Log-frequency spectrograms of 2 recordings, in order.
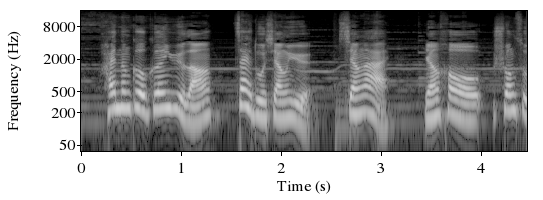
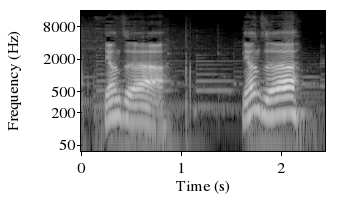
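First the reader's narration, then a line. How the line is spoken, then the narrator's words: Loud, urgent. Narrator (Chinese): 韦燕旋风般卷了进来，大声道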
